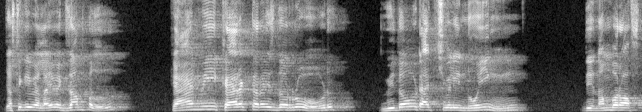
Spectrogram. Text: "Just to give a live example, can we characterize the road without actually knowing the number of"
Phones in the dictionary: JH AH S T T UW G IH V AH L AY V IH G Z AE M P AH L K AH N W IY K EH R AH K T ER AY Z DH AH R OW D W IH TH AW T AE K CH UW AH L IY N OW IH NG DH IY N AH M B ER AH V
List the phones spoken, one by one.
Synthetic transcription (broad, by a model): JH AH S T T UW G IH V AH L AY V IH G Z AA M P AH L K AH N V IY K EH R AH K T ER AY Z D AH R OW D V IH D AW T AE K CH UW AH L IY N OW IH NG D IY N AH M B ER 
